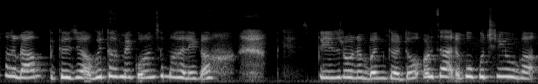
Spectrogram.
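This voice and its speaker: A woman's voice: very high voice, steady tone, normal speed. A woman voicing a young woman who soothes and pleads with her aunt. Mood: pleading. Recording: dull lo-fi recording.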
